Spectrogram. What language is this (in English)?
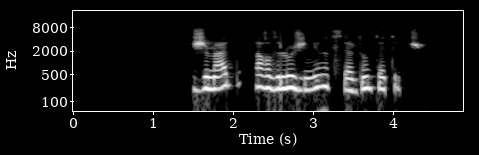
Kabyle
